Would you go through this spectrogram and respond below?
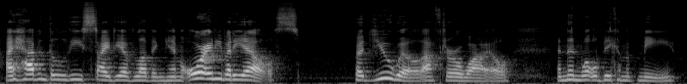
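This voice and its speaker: Woman as a frank spirited young woman, earnest, raised voice, a bit higher, emphatic. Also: brisk, lightly acted.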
